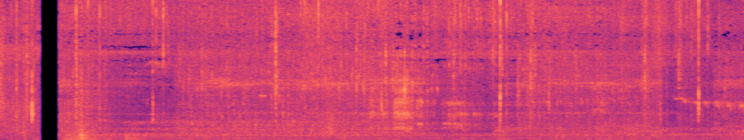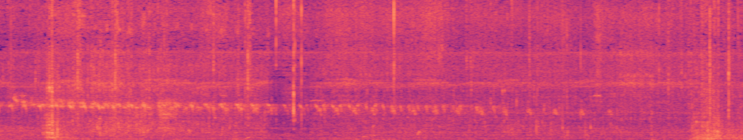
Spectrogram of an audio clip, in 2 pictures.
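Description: Steady low rumble and hiss of a boat on the river, with a bird's rapid, evenly pulsed trill, falling slightly in pitch, for about five seconds in the middle. A few low thumps, the loudest about twelve seconds in, and a brief dropout near the start.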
